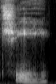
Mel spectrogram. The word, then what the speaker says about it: qi: At its core is the concept of qi, pronounced qi, the life force or energy flowing through the body along invisible channels called meridians.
